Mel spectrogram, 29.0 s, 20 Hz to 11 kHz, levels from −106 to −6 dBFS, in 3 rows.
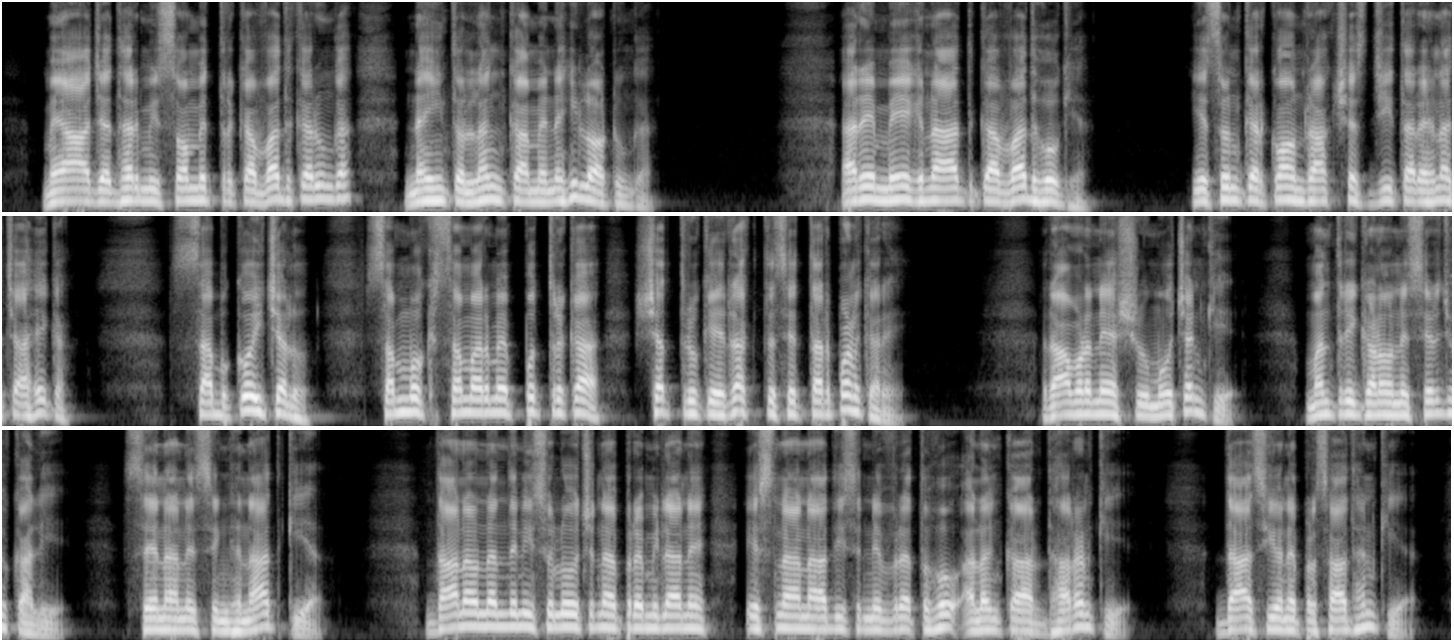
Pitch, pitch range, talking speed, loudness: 140 Hz, 130-155 Hz, 145 wpm, -20 LUFS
